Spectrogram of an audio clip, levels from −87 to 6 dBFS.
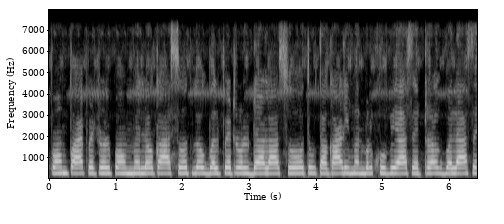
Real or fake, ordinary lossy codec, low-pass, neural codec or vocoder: fake; none; 7.2 kHz; vocoder, 22.05 kHz, 80 mel bands, WaveNeXt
